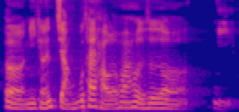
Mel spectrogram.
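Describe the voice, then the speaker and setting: A man with a Malaysian accent chatting casually in an animated, self-deprecating way about his own amateur performing. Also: mid-range voice, brisk. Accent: Malaysian Chinese-language. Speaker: amateur audio drama performer. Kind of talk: casual chat.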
